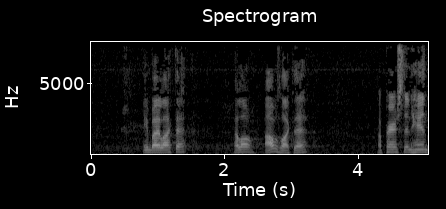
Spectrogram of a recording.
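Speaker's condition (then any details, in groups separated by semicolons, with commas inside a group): No condition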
